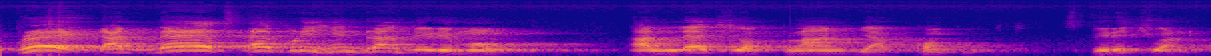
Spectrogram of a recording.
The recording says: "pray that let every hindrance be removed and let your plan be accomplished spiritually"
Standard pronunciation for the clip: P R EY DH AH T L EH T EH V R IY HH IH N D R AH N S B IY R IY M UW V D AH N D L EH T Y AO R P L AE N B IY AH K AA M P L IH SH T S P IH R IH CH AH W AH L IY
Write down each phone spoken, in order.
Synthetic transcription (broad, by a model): P R EY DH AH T L EH T EH V R IY HH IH N D R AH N B IY R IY M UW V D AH N L EH T Y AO P L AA N B IY AH K AA M P L IH SH T S P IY R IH CH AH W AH L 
